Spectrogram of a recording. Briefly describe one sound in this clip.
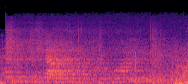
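A group of men sing loudly together.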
